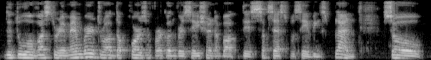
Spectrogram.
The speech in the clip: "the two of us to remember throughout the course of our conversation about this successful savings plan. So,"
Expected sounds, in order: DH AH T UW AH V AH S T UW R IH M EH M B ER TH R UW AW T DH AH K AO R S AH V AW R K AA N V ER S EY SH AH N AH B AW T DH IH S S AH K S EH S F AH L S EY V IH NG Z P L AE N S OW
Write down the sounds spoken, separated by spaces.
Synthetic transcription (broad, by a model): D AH T UW AH V AH S T UW R IH M EH M B ER T R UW AW T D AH K AO R S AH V AW R K AA N V ER S EY SH AH N AH B AW T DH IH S S AH K S EH S F AH L S EY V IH NG S P L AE N S OW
